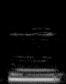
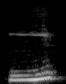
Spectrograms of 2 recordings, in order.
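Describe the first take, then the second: First: The pitch stays high and level. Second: The pitch rises from mid to high. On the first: It means close. "first with a flat tone" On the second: It means aunt. "E with the rising tone"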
